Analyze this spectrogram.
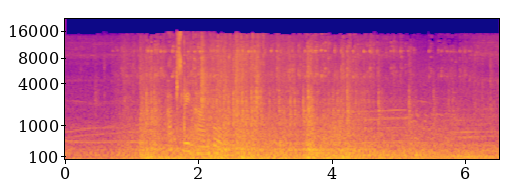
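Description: A bus rumbles loudly over the road around a bend.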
